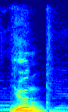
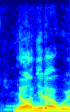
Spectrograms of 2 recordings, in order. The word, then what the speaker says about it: 윤: 여기 보시면 흙이 있는데요 많은 분들이 아마 그 윤 이제 윤이라고 읽거든요 연이라고 읽으실 수도 있고 뭐 여러가지 방법으로 읽을 수 있는데 그 윤형근 화백 님의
